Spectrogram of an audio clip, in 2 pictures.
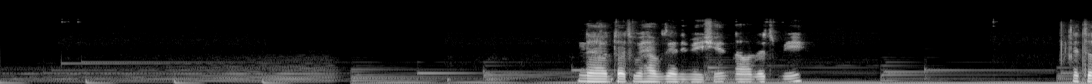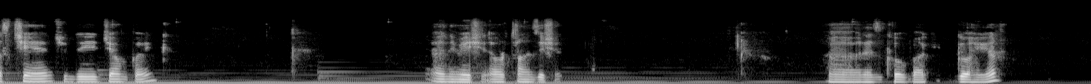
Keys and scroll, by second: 1.0-2.2 typing, 3.4 d.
